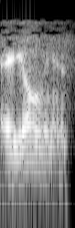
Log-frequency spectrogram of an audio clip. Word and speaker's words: Aeolian: Interesting about Aeolian is the way it's spelled and the way it sounds. It sounds like the word alien if you were to say it really fast.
